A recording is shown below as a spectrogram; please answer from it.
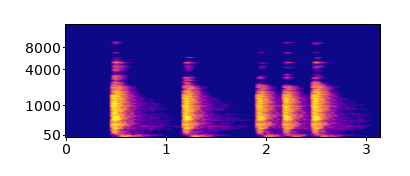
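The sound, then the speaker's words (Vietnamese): Knocking on a courtyard door: five sharp wooden raps, two spaced slowly, then three in quicker succession, each ringing out briefly in otherwise silent surroundings. “Hầu Tế Lôi tiến đến gõ cửa, Thạch Mục lững thững theo sau.”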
